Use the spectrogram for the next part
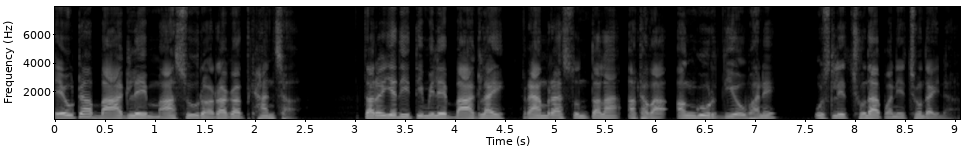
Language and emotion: Nepali, neutral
